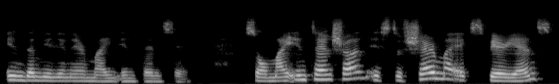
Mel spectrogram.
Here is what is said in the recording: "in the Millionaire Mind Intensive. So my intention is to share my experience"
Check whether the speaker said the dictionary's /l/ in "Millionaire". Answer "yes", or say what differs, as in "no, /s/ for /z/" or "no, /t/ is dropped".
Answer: yes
